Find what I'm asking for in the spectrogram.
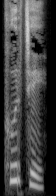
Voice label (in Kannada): "ಕೂರ್ಚೆ", Kannada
